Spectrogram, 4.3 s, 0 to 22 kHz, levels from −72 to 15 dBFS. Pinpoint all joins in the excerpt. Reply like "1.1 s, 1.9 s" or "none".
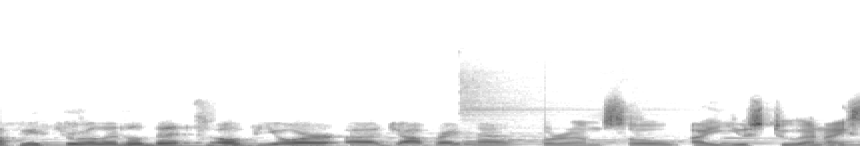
2.7 s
